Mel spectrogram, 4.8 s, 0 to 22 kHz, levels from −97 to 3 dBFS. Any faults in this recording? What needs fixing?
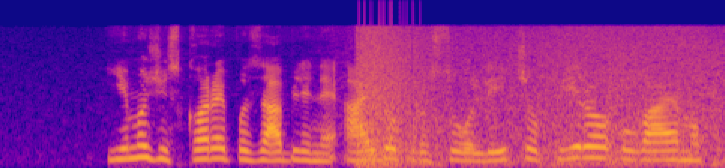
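Noise suppressor artifacts run through the whole clip. The background is pulled down by about 17 dB whenever the speech pauses, then let back up under the speech. Around 2.5 s the room noise steps up by about 15 dB and ends up only about 13 dB below the speech. That rise is real room sound, but it gives the suppressor more to chew on. Unlike codec damage, the artifacts follow the gaps between phrases rather than the top of the spectrum. Keep suppression gentler, or record with less room noise, so the suppressor never has to cut this deep.

The whole clip also has a breathy, grainy sheen on the speech, and nothing is present above 11.6 kHz. The likely cause is Bluetooth LC3 compression. The hard band ceiling and noise-filled upper range point to a transform codec working with 10 ms frames at a modest rate, which fits a link running near 48 kbps. 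Suppressor artifacts pump with the pauses, while this graininess sits steadily on every syllable. Use a higher LC3 bitrate or a wired path so the codec keeps the upper band intact.

Processor overload crackle appears from 2.39 s to 2.80 s as a short burst of gritty tearing. Many tiny buffers missed their deadline in a row, and each miss dropped in a sliver of silence with hard edges. The spacing points to buffers of around 3 ms, with roughly twenty of them missed. A single codec glitch or dropout would be one event, while this is a dense cluster that stops once the load passes. Enlarge the audio buffer or reduce competing processing load so deadlines are met.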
